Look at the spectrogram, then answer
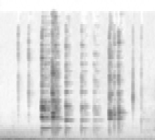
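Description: A shot glass clinking in the game Scarlet Hollow, a quick series of bright glassy chinks and taps of varying loudness over a low background hum.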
